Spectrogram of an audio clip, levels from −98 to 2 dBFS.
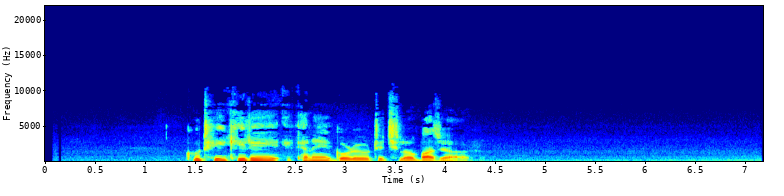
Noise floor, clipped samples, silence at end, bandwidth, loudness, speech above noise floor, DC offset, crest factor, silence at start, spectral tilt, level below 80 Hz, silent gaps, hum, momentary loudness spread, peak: -62 dBFS; under 0.1%; 2.95 s; 7.4 kHz; -21 LUFS; 43 dB; under 0.1%; 18 dB; 1.4 s; -7.5 dB/octave; -64 dBFS; none; none; 11 LU; -6 dBFS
